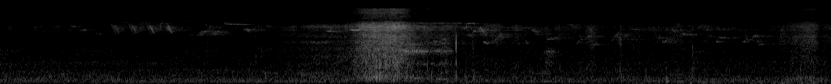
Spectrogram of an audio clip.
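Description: Small birds chirping and calling in short high phrases throughout, with a brief louder rustling noise about four seconds in.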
